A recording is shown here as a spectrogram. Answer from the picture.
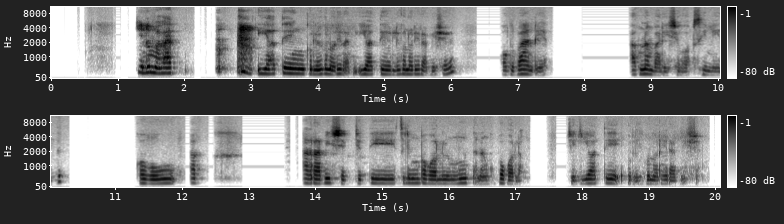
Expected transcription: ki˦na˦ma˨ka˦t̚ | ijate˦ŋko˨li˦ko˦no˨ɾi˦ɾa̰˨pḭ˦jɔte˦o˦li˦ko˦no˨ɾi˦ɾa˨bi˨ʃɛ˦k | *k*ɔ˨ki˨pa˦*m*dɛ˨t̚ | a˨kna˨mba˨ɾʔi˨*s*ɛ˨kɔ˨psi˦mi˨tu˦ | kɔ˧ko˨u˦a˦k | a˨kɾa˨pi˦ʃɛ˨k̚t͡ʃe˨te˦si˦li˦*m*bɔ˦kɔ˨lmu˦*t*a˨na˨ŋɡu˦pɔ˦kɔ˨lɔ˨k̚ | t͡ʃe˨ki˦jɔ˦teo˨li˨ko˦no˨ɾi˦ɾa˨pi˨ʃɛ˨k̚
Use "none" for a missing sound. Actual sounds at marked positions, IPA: k, n, ʃ, ŋ, t

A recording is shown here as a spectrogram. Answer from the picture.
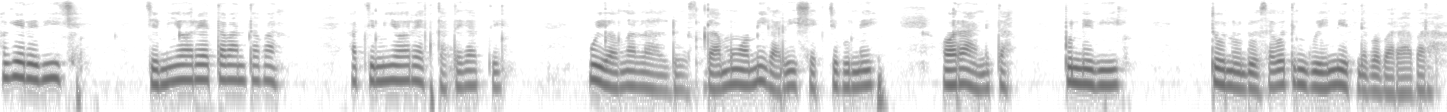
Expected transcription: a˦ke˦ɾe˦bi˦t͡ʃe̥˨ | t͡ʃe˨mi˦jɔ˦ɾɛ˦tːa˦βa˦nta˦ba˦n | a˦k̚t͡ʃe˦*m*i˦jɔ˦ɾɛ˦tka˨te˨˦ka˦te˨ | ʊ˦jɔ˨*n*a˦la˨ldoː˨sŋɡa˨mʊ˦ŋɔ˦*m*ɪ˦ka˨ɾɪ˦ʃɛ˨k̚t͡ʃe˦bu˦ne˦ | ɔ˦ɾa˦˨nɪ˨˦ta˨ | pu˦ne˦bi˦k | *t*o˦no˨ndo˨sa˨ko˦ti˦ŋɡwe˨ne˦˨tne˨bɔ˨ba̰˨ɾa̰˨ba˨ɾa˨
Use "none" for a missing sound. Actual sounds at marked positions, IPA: m, ŋ, m, t

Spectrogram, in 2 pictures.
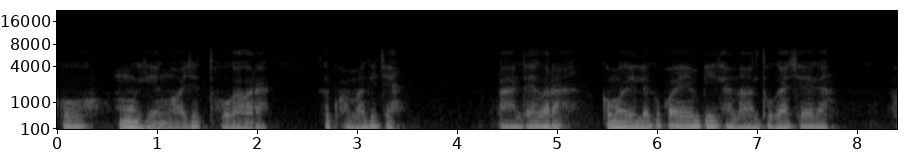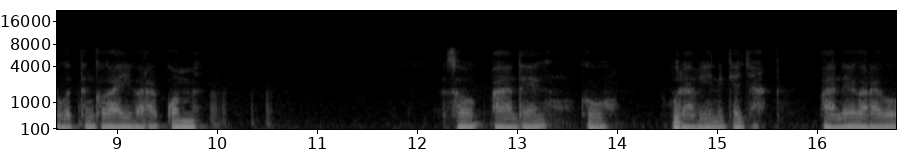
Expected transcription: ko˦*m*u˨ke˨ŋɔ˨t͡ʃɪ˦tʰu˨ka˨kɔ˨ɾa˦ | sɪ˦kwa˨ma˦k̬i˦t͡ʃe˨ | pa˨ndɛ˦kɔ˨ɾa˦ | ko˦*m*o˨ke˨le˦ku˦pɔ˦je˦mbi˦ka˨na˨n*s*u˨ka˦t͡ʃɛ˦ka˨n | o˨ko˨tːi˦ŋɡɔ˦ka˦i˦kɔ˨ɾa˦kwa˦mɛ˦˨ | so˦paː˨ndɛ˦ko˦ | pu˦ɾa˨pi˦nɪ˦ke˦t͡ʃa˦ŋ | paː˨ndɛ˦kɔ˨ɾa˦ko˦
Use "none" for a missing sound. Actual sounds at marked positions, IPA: m, m, t

